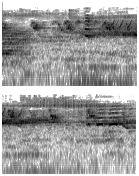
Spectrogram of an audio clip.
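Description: Small birds chirping and twittering in quick, repeated short notes, over a steady low background hum.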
